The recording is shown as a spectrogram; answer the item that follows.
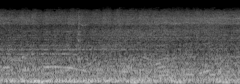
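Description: Funfair din around a slingshot ride: a steady low rumble with crowd voices mixed in, and a faint short shout about half a second in.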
